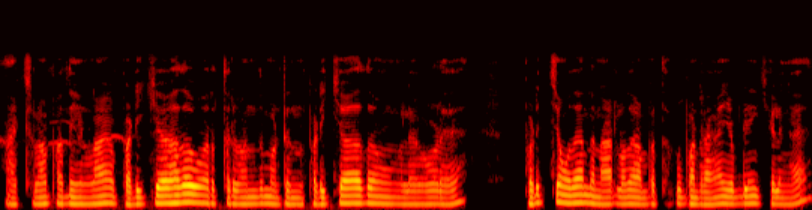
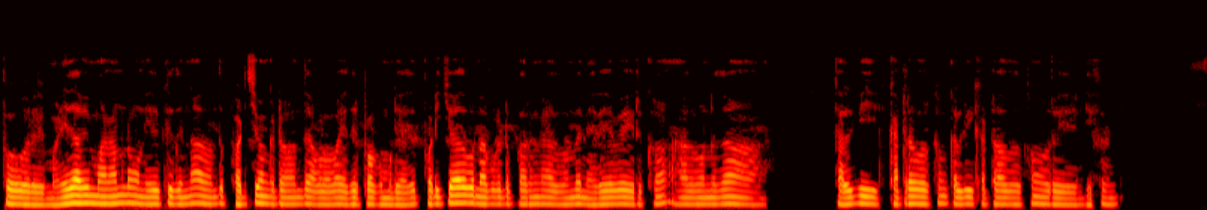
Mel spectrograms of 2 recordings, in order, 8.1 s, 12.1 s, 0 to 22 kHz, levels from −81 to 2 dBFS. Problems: low volume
